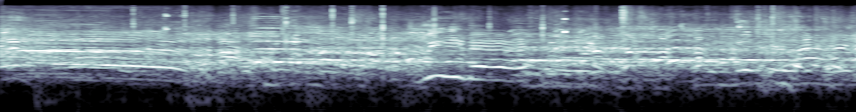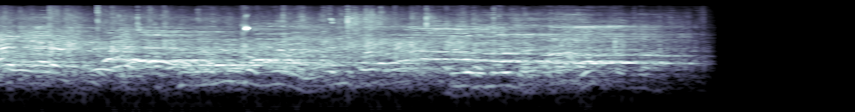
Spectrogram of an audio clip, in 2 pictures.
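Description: A group of young men cheer and shout excitedly in a large echoing hall.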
